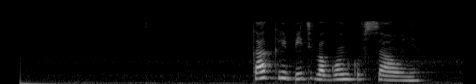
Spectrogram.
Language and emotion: Russian, neutral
